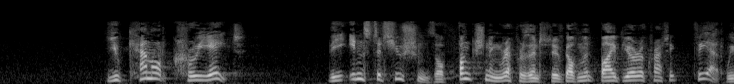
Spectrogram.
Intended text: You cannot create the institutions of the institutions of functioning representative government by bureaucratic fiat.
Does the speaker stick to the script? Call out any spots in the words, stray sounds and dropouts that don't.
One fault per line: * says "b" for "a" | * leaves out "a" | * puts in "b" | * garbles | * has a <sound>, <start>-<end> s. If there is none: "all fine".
* leaves out "the institutions of"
